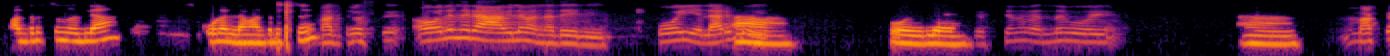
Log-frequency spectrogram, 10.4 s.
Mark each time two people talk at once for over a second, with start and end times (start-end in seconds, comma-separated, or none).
none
